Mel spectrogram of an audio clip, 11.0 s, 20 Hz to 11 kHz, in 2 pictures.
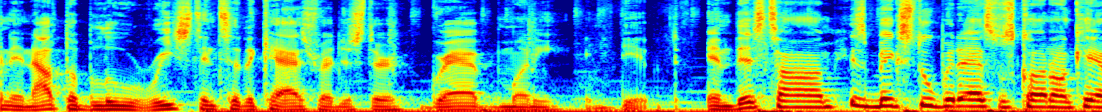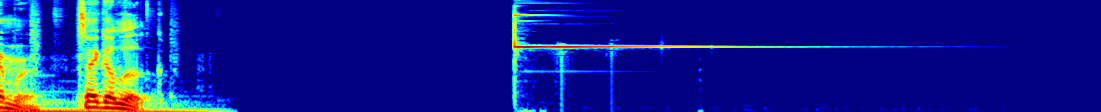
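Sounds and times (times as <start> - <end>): bell-like ding: 8.1 - 10.6.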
